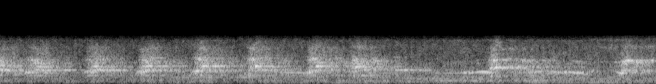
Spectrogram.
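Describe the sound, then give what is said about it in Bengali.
A dog barks fiercely in the distance from a valley, many sharp barks in a steady, repeating rhythm with a short pause before the last few. “হঠাৎ দূরে উপত্যকার দিক থেকে ভেসে এলো এক কুকুরের হিংস্র চিৎকার।”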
